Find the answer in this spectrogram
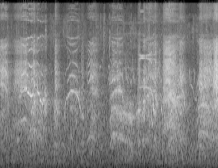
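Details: Gulls vying fiercely for food from a person give drawn-out, bending cries that rise and dip. Several birds overlap in waves, separated by brief quieter gaps, against background noise.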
